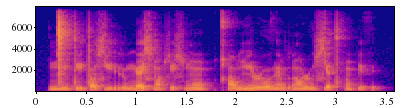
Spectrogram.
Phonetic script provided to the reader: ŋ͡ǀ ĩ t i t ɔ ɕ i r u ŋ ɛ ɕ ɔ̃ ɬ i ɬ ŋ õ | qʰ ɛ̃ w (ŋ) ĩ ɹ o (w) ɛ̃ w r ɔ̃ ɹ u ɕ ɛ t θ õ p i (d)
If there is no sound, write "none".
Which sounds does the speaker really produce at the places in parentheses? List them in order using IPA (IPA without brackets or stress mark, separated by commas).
ŋ, ð, θ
